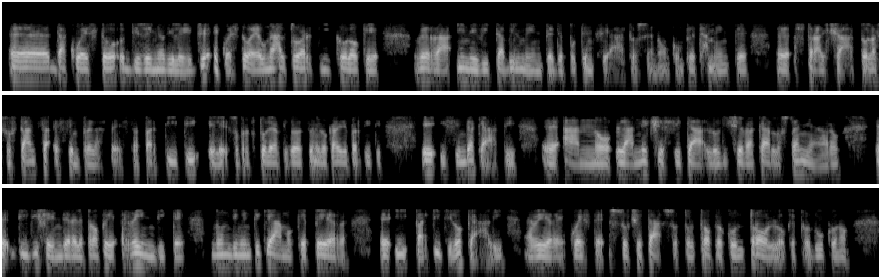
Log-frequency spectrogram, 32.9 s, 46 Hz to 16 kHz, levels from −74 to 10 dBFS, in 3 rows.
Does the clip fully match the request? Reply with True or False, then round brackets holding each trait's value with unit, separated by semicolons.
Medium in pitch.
False (100 Hz)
